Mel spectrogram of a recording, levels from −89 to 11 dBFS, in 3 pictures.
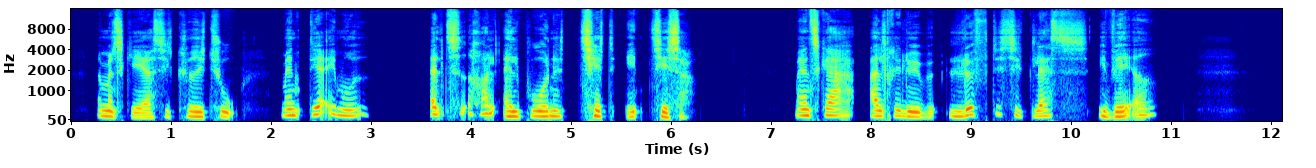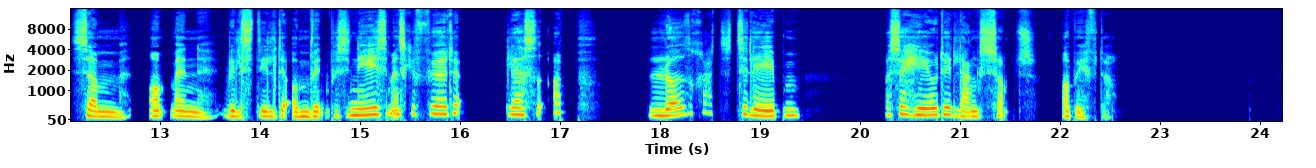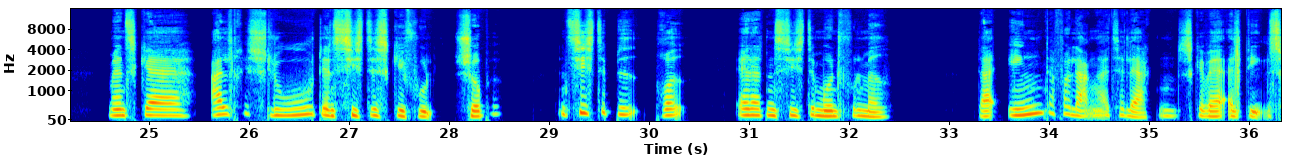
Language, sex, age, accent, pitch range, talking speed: Danish, female, 60-79, native, 165-205 Hz, 130 wpm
